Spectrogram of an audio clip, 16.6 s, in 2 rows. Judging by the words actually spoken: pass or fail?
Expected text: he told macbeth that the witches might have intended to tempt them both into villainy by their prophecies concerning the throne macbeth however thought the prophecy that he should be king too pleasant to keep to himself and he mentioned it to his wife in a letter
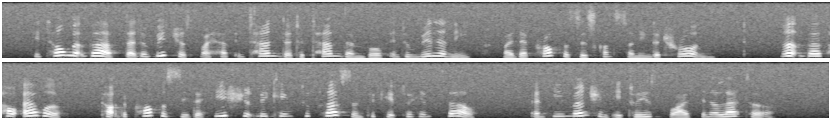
pass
